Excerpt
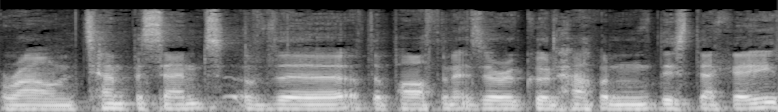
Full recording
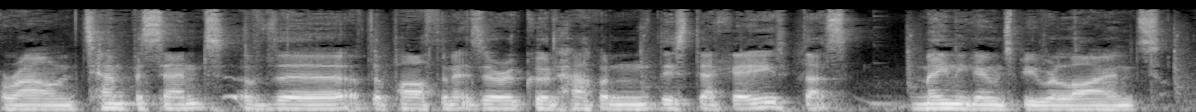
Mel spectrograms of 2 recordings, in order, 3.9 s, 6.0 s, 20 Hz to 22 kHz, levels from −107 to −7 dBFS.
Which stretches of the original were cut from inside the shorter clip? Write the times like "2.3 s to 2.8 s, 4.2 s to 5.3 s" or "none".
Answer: none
